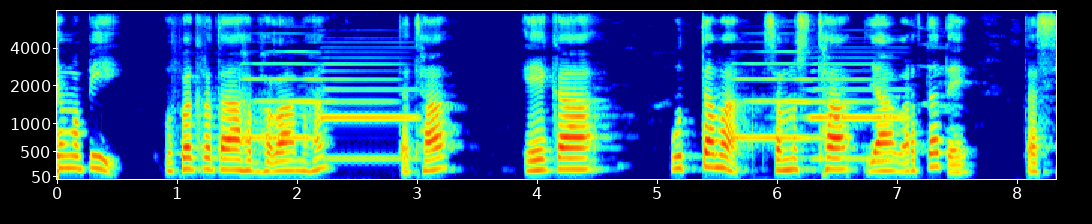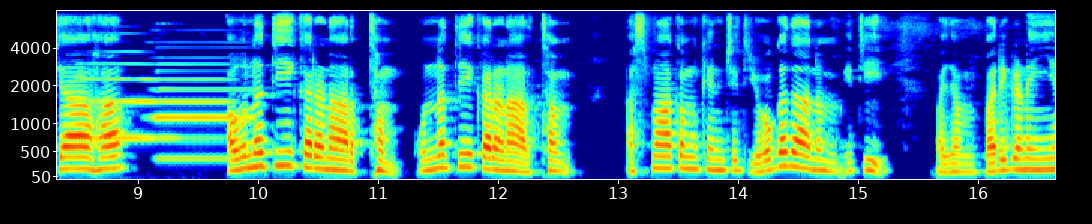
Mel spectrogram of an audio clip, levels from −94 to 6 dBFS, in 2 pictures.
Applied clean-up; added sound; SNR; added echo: classical method Wiener filter.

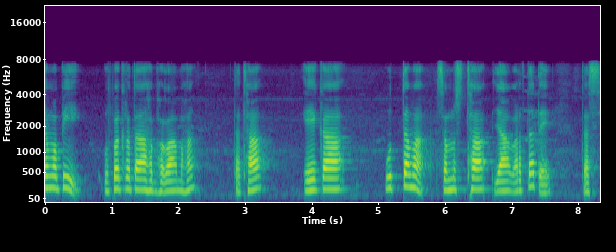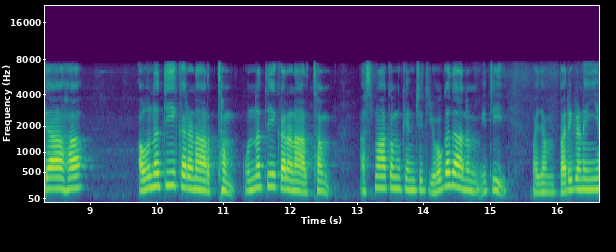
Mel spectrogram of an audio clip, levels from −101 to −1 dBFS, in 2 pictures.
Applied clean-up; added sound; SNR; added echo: none; none; none; none.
